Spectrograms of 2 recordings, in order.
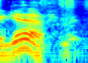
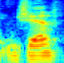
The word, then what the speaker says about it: GIF: Yeah, the creator says it's pronounced GIF like the peanut butter, and the creator's fucking wrong.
